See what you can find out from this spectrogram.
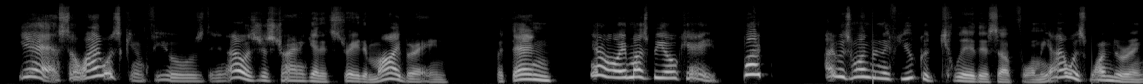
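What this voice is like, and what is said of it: Raspy voice with an accent. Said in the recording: “raspy voice and accent”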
